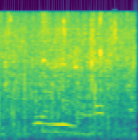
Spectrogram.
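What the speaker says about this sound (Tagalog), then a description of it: "Malabas dahil umuulan guys." Steady rain falls on a surface as a continuous broadband hiss, with a faint voice briefly audible beneath it.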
